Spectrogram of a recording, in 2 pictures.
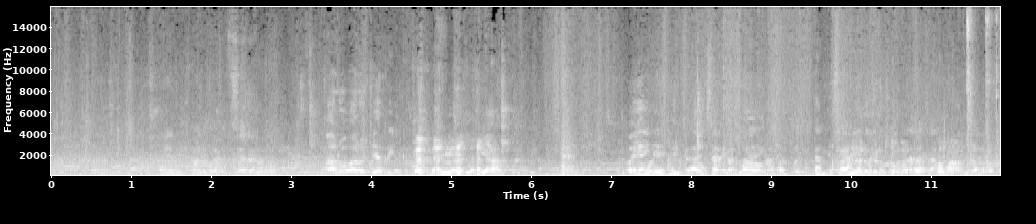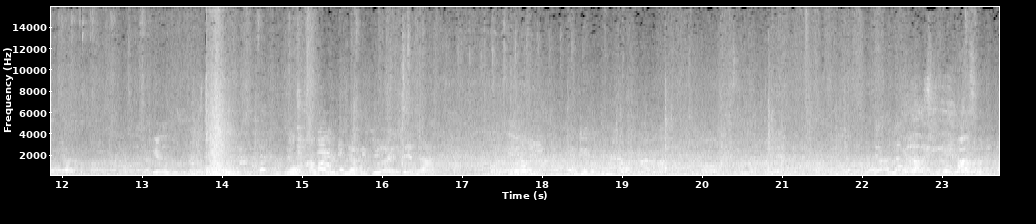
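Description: A crowd of men and women chatter and talk loudly close by.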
